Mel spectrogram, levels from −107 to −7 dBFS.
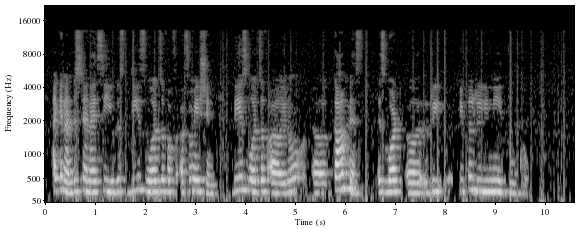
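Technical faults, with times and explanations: Throughout, overdone noise removal: the noise reduction was pushed so hard that frequency bands near its noise estimate are pulled far down or cut entirely. Softer parts of the speech vanish with them, leaving near-silent gaps flecked with twinkling specks.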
